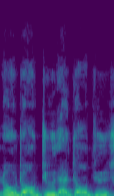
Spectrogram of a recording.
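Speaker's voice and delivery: very high and loud, imitating a frantic sister; panicked sister's plea. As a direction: cry it out high like she's begging. Sister begs him to stop.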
